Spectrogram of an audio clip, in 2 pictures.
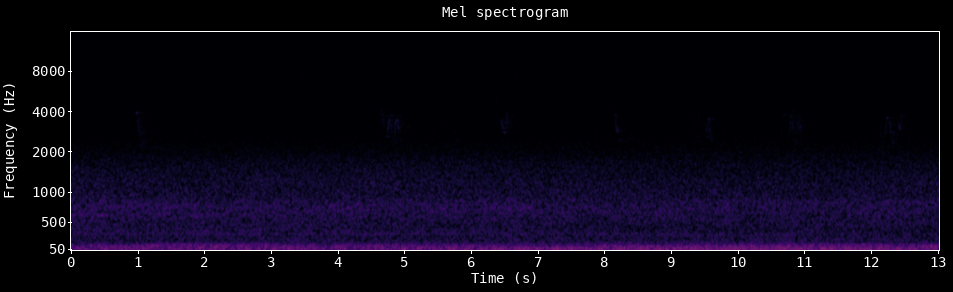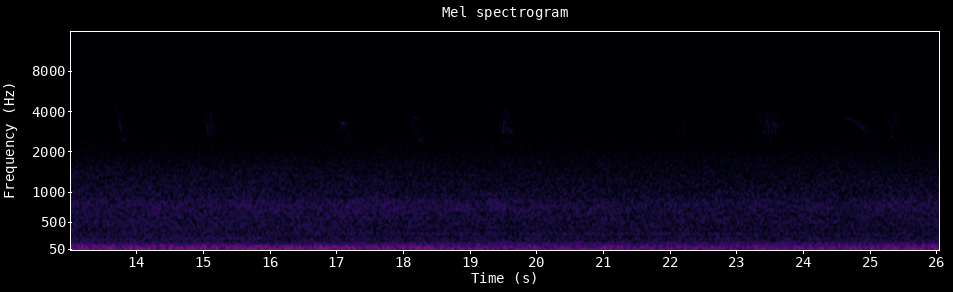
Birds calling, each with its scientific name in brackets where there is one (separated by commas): Blue Jay (Cyanocitta cristata), Red-eyed Vireo (Vireo olivaceus)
